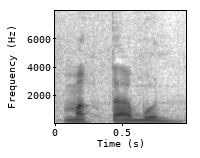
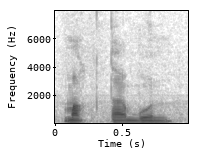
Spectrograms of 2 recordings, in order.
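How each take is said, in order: First: Maktabun said clearly, ending sound distinct; clear dictation. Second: Said in the usual way. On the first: Shown as a demonstration. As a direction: say maktabun so students catch the last letter. (ucapkan maktabun dengan jelas) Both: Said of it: "Apa yang kalian dengar".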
